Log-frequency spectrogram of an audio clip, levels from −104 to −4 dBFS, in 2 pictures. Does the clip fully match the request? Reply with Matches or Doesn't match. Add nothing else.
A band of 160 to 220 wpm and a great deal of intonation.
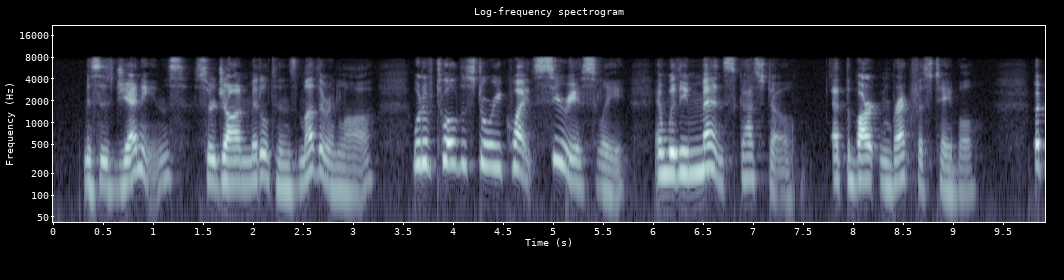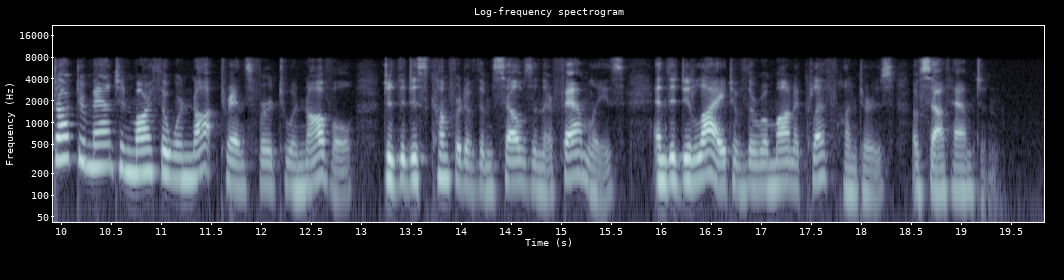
Matches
